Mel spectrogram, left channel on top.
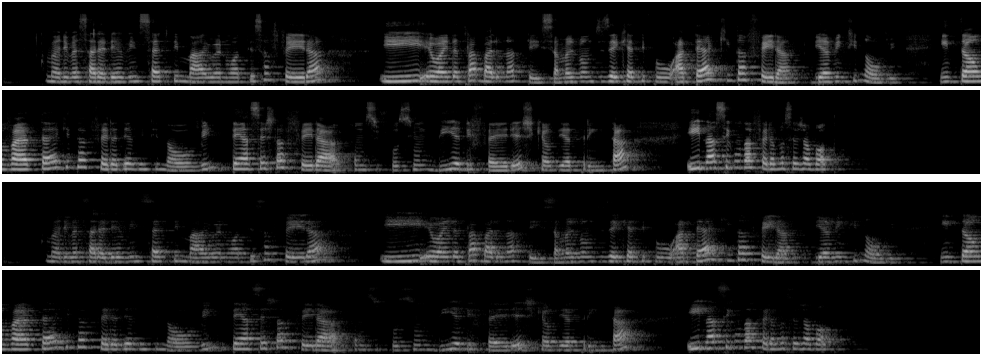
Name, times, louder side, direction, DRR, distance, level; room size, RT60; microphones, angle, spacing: voice 1, 0.4-3.2 3.8-9.0 9.4-16.1 16.6-18.1, left 5 dB, 75° left, 11 dB, 0.5 m, -33 dB
9.9 x 3.6 x 3.8 m, 0.66 s
head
